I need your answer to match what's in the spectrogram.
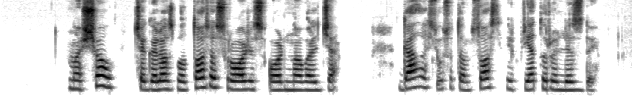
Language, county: Lithuanian, Klaipėda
